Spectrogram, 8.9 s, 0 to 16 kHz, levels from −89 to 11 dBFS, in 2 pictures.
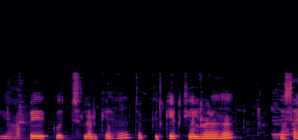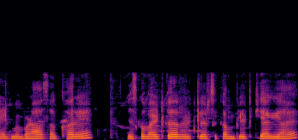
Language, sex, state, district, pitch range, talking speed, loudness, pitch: Hindi, female, Bihar, Supaul, 210-240 Hz, 195 wpm, -21 LUFS, 220 Hz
